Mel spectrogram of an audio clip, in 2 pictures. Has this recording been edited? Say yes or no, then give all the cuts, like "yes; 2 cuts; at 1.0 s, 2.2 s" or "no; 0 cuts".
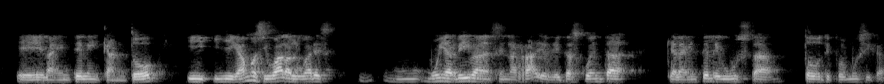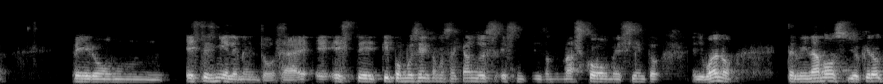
yes; 1 cut; at 15.8 s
